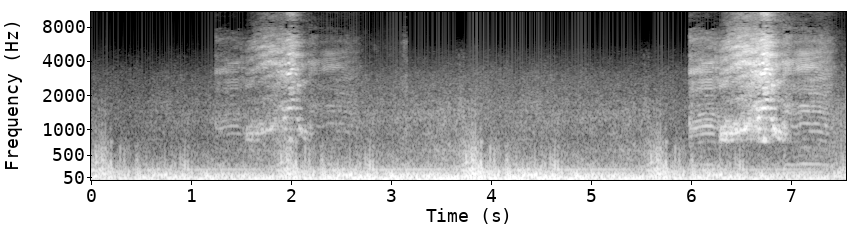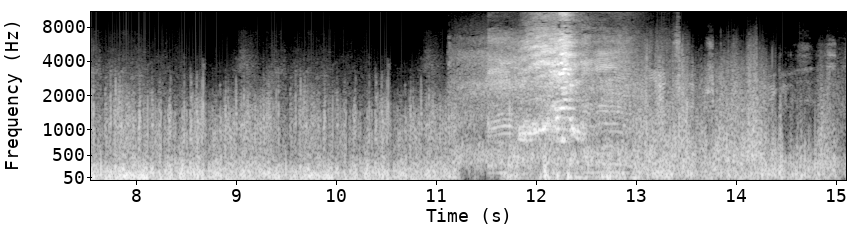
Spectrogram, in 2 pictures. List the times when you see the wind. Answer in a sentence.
The wind can be heard from 0.0 to 15.0 s.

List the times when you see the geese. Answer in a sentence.
You can hear the geese from 1.2 to 3.2 s, from 6.0 to 7.5 s and from 11.5 to 13.4 s.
